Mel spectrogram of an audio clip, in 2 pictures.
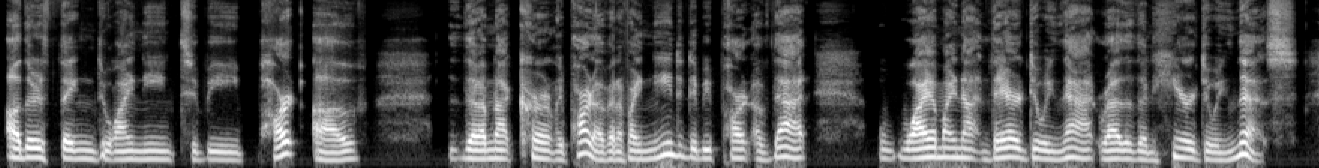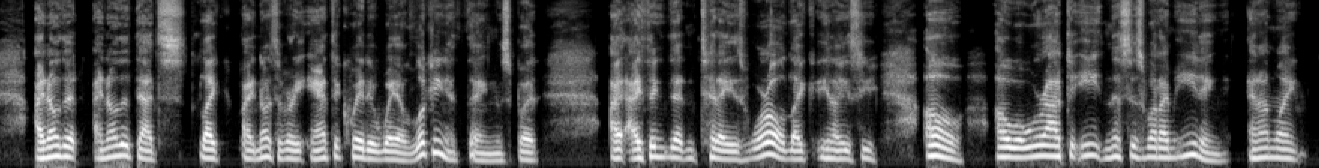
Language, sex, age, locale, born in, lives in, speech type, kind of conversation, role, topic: English, male, 65-69, en-US, United States, United States, conversation, unstructured, none, How do you manage notifications and screen time without feeling like you're missing out?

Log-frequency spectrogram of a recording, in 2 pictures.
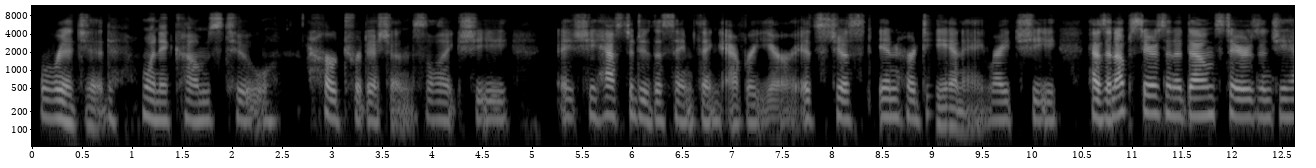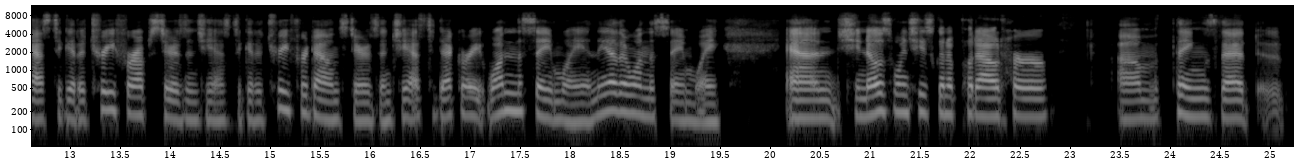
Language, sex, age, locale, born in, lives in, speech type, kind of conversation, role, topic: English, female, 65-69, en-US, United States, United States, conversation, unstructured, none, Which old tradition have you adapted for today, and how does it bring you closer?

